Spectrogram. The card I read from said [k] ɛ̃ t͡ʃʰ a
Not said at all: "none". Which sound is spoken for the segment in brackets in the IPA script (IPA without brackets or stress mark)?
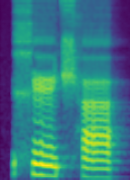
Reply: x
